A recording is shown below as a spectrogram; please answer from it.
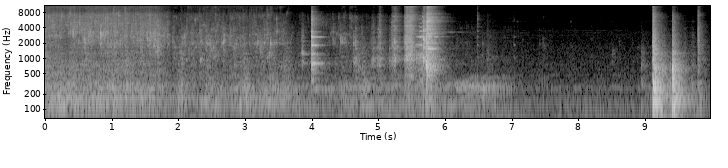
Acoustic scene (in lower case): kitchen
